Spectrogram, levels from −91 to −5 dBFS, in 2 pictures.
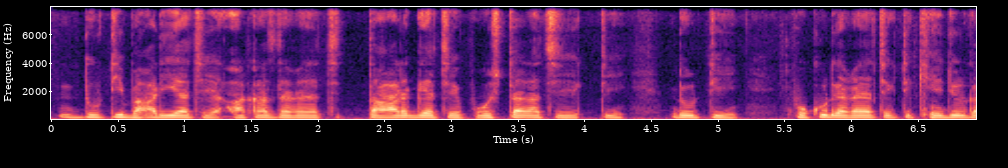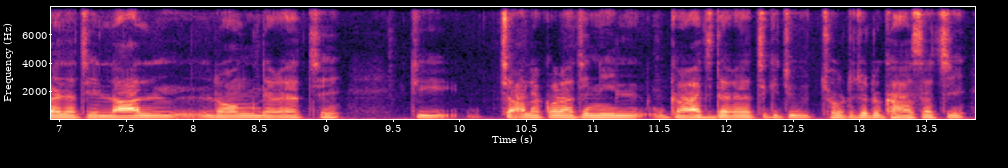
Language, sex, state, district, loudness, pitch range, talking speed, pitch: Bengali, male, West Bengal, Malda, -17 LUFS, 135-145 Hz, 160 wpm, 140 Hz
